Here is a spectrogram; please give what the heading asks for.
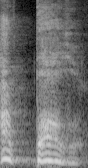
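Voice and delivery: indignant, accusing tone, every word hit hard. Offering an example voice to another person in conversation, do a Greta Thunberg impression. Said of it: "Or like Greta, Greta Thunberg".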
